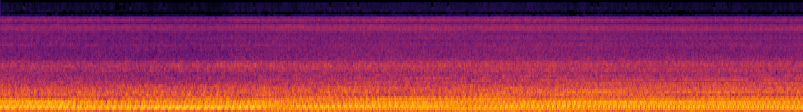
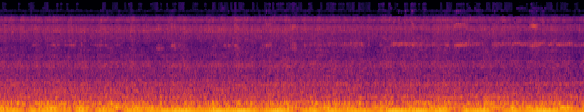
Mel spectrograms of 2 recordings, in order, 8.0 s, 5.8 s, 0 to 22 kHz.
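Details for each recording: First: 1966 Mustang 289 built to a 331 stroker with hydraulic roller cam, first startup and tune-up, timing set at 10 degrees rising to 40 with mechanical advance; loud steady rich V8 idle with a brief blip, no ticking or knocking; normal idle and revving. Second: 1966 Ford Mustang with rebuilt 289-based 331 stroker V8, idle set about 750 rpm after first startup: steady low idle with faint irregular light rattle and squeak up front; source not yet found, cause unconfirmed.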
